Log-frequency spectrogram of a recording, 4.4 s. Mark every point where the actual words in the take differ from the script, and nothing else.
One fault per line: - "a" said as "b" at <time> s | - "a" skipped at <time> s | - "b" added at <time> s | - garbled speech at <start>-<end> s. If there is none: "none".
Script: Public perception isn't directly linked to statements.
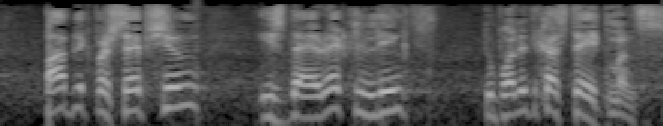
- "isn't" said as "is" at 1.7 s
- "political" added at 3.3 s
